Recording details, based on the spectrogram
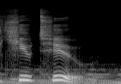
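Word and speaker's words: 九: This translates to Q1 and Q2, which means that QQ is actually an official moniker.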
